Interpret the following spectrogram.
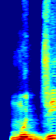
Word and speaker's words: मुज्जी: अब आगे देखो, मुज्जी हाना हा। ठीक है, मुज्जी, मुंह आधा ज पूरा ज में छोटी ई की मात्रा, उच्चारण क्या हुआ मुज्जी, क्योंकि मुंह के साथ में आधा ज फिर पूरा ज, तो मुज्जी मुज्जी मुज्जी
